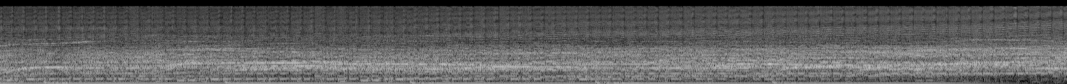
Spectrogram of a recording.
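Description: Loud, harsh, distorted electronic noise drone from a digital-hardcore band's live set, a steady wash with a low hum underneath that cuts out near the end.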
